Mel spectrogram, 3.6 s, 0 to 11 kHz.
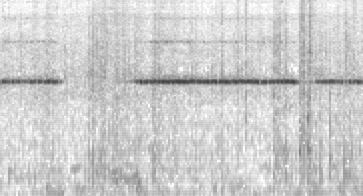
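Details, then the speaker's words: SameBike L026 Version 2 e-bike on first off-road ride: loud steady high-pitched squeal over tire crunch as rear brake is applied; brake squeal. "so my back break is a little bit on the squeaky side as you can hear"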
